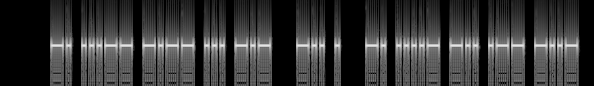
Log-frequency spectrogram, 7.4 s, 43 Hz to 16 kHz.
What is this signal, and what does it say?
Morse code, heard as a keyed tone, about 25 wpm, 700 Hz. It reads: N3YSK DE N4DWX
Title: USA Callsign DE Callsign - 5 Characters - 25wpm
